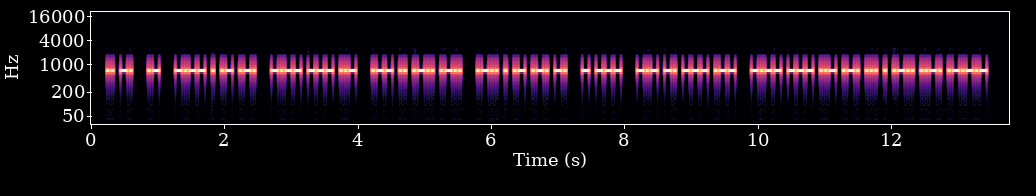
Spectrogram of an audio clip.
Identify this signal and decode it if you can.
Morse code, heard as a keyed tone, about 34 wpm, 700 Hz. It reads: IN A YEAR YOU WILL LEARN TO KNOW YOURSELF.
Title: Sentences from Top 600 Words 35wpm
